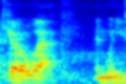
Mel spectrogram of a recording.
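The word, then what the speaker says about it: Kerouac: because uh you know because it Rhymes it's Jack carow whack and when you say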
